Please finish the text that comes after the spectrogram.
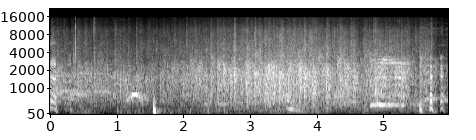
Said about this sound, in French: On accueille la prochaine. Je ressens que vous applaudissez jusqu'à temps qu'elle commence à prendre la parole au micro.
